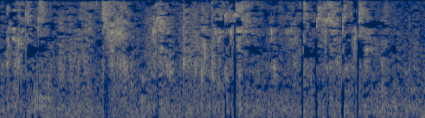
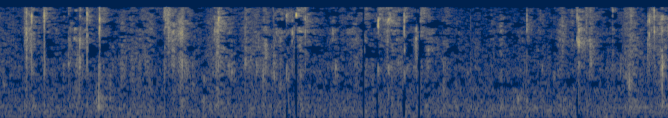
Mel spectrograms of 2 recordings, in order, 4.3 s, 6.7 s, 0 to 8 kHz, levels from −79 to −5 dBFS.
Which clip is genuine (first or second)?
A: first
